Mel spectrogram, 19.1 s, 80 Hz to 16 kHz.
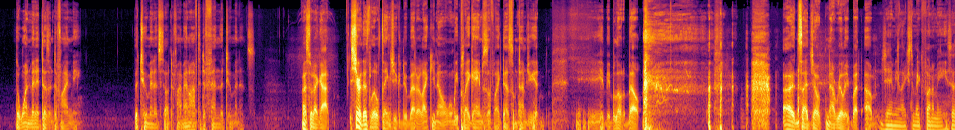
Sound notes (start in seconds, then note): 12.8 laughing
